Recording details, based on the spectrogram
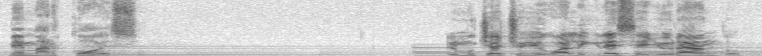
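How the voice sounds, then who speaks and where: A man's voice: very high voice, steady tone, fairly quick, a bit bright, faint music behind. A man preaching a sermon, emphatic and repeating key phrases, leaving sentences open for the congregation to finish. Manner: call-and-response, leaves sentences open for the congregation. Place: church.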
